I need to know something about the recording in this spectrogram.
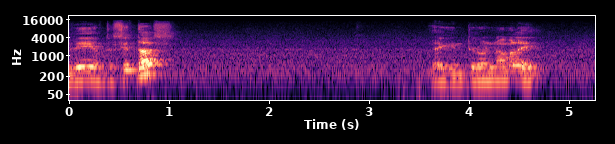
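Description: An older man speaks calmly close by, in short phrases with pauses.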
